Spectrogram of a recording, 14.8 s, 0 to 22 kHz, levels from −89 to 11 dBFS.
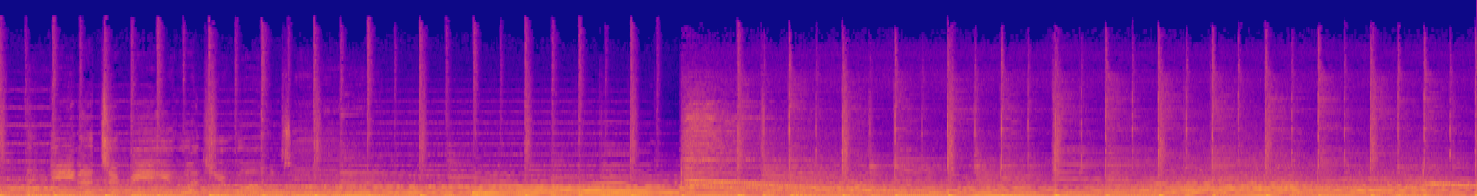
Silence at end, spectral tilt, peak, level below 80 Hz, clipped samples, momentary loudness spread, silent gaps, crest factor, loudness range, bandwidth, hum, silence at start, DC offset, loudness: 0 s; -6 dB/octave; -2 dBFS; -30 dBFS; under 0.1%; 3 LU; none; 16 dB; 2 LU; 20 kHz; none; 0 s; under 0.1%; -18 LUFS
